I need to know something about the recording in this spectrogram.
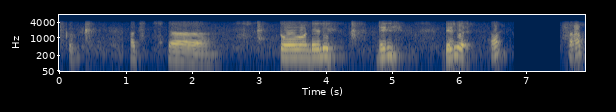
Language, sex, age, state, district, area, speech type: Hindi, male, 30-45, Uttar Pradesh, Mau, urban, conversation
